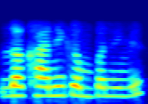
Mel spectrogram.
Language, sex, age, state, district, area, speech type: Hindi, female, 18-30, Madhya Pradesh, Betul, rural, conversation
